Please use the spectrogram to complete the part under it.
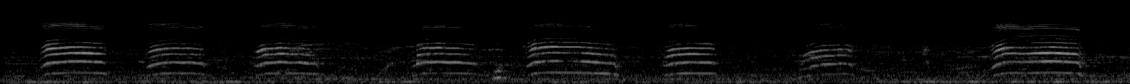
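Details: Pet cat begging its owner for food, giving a steady series of eight drawn-out, arching meows, roughly one every one to one and a half seconds, indoors with low background hum.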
